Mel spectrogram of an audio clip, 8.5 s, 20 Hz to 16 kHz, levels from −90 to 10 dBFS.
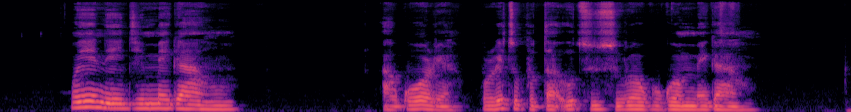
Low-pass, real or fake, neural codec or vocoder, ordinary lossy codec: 14.4 kHz; fake; vocoder, 44.1 kHz, 128 mel bands every 512 samples, BigVGAN v2; none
